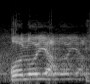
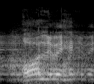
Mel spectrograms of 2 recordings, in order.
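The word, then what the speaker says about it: قولویہ: کو بتا دیا کہ بعض اوقات لوگ اس کا تلفظ صحیح نہیں کر پاتے، بابوے کو بابویا پڑھتے ہیں، کیا پڑھتے ہیں؟ بابویا، سیبویا، اولویا، یہ نہیں ہے، بابوے، اولوے، سیبوے۔ صلوات بھیجئے محمد آل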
